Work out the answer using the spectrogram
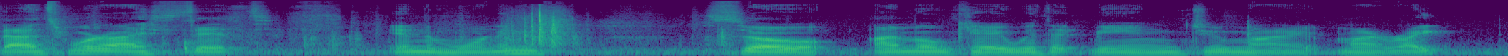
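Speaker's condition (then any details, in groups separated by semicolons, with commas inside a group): Spastic diplegia cerebral palsy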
